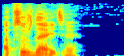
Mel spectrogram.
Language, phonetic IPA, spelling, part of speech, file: Russian, [ɐpsʊʐˈda(j)ɪtʲe], обсуждаете, verb, Ru-обсуждаете.ogg
- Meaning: second-person plural present indicative imperfective of обсужда́ть (obsuždátʹ)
